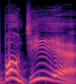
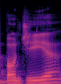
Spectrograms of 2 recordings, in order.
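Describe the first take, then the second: First: The greeting is said loudly, with lots of energy. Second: The greeting is said flatly, with little energy.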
